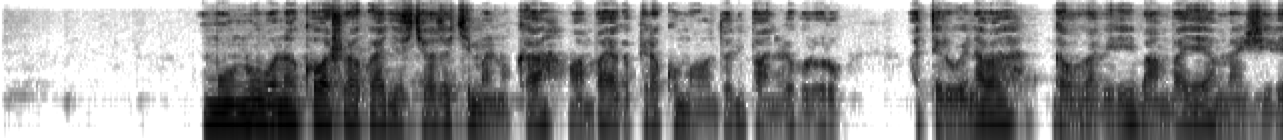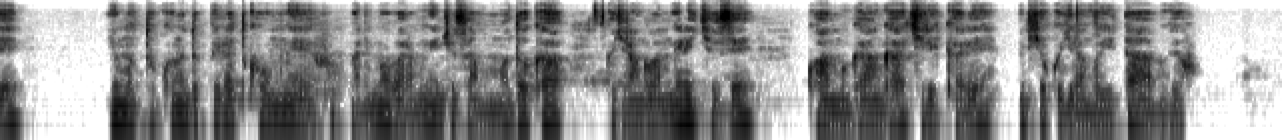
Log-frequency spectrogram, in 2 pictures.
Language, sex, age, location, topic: Kinyarwanda, male, 25-35, Huye, health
